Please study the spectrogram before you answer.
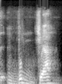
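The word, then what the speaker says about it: vijjā: So what happens here is the vidya of Sanskrit becomes vija in pari and the much the sha of Sanskrit becomes the mucha in parley.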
